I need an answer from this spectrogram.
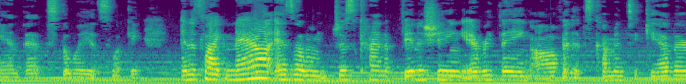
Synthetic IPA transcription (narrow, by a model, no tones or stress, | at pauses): ɨ̃nðætsðəweɪɨtslʊkɪ̃ŋ | ɨ̃nɨtslaɪk̚naʊʔɨzãɪ̃md͡ʒʌskʰãɪ̃ndʌ̥fɪ̃nɨʃɪ̃ŋɛvɹiθɪ̃ŋʔɔfɨ̃nɨtskʰʌmɪ̃ŋtʰɨɡɛðə˞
